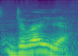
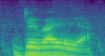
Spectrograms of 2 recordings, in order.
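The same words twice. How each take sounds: First: The word is pronounced in a French-sounding way. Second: The word is pronounced in an English-sounding way. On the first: The speaker calls it right. "It's derailla" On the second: The speaker calls it wrong. "not derailla"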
